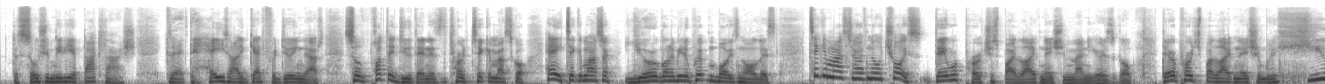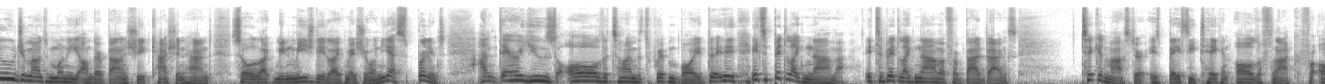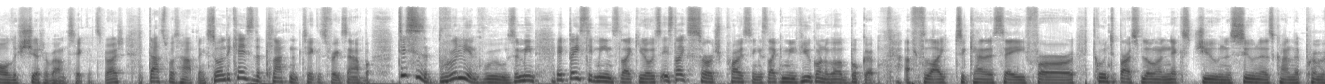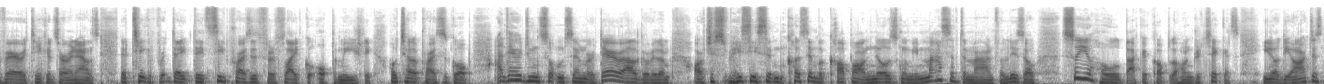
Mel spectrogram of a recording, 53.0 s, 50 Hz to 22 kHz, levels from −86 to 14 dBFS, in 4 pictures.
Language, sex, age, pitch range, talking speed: English, male, 30-49, 105-145 Hz, 260 wpm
